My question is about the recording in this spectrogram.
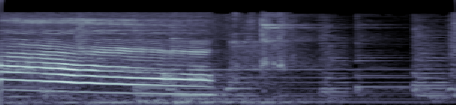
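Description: A woman's voice giving one long wail that falls steadily in pitch and ends about a second in, voicing a chicken hand puppet, over soft background music.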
